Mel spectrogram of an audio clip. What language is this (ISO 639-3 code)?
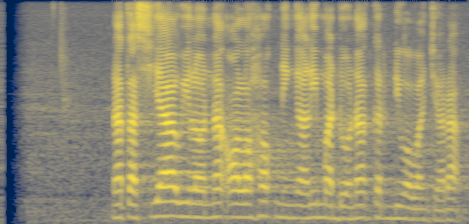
sun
